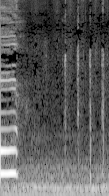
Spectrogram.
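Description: A man's held sung note, the end of a line, cutting off about a third of a second in. After it there is a low steady hum with a few faint clicks.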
